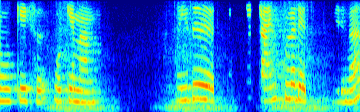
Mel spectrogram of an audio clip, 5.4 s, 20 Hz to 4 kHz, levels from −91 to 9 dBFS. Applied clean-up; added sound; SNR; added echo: none; Drawer open or close; 17 dB; none.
